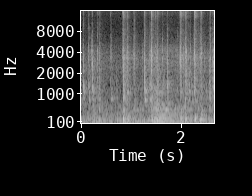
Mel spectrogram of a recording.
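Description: Quick typing of Python f-string code on a computer keyboard, a close, fairly quiet run of irregular key clicks with a few firmer taps.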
